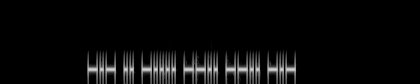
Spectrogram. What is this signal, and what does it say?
Morse code, heard as a keyed tone, about 40 wpm, 700 Hz. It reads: KI6ZZK
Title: USA Call Signs 40wpm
